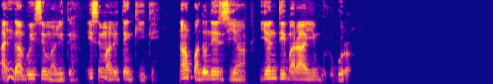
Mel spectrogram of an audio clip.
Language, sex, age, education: Igbo, male, 15-29, tertiary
